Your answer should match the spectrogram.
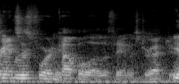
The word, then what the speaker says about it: Coppola: It's Coppola.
